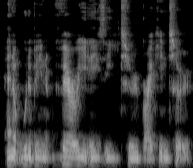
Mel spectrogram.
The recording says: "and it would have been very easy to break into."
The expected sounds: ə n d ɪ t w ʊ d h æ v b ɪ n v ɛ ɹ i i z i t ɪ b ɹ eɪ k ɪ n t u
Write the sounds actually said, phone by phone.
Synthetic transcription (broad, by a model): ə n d ɪ t w ʊ d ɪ v b ɪ n v ɛ ɹ i i z i t ɪ b ɹ eɪ k ɪ n t u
